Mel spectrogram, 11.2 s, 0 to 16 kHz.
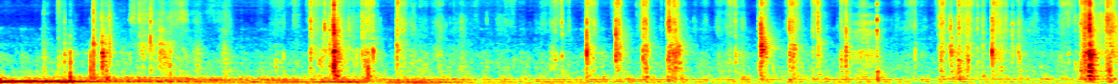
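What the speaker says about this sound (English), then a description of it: "I'm gonna shuffle 7 times." A deck of tarot cards being shuffled by hand, with repeated crisp riffles and slaps in an irregular rhythm, close and fairly quiet against a low steady hum.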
